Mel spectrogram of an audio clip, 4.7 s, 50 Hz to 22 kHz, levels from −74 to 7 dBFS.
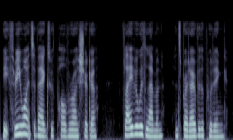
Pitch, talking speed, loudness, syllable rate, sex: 185 Hz, 205 wpm, -17 LUFS, 6.4 syllables/s, female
